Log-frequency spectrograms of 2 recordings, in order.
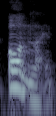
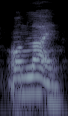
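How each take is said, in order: First: The stress is on the first syllable. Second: The stress is on the second syllable. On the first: "wszyscy mówią online" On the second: "słowo online ma akcent na drugą sylabę w języku angielskim"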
